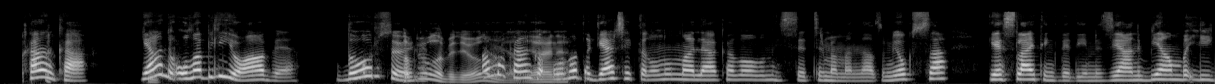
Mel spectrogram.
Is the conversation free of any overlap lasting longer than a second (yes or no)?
no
